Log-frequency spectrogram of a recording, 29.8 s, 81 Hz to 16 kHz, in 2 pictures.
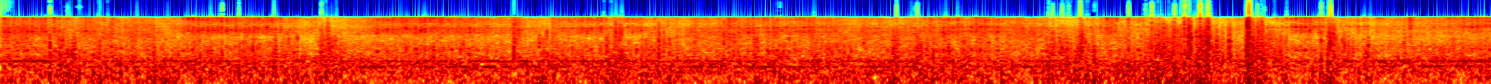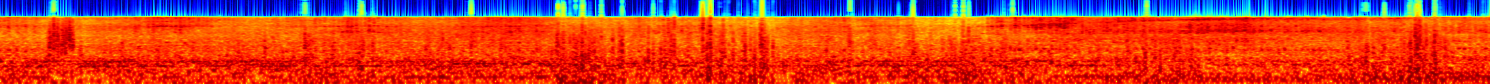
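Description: Class 37 diesel locomotive's V12 engine running steadily under way, heard from the open cab window with wind buffeting the microphone. A few sharp knocks from the running gear and track come through.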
